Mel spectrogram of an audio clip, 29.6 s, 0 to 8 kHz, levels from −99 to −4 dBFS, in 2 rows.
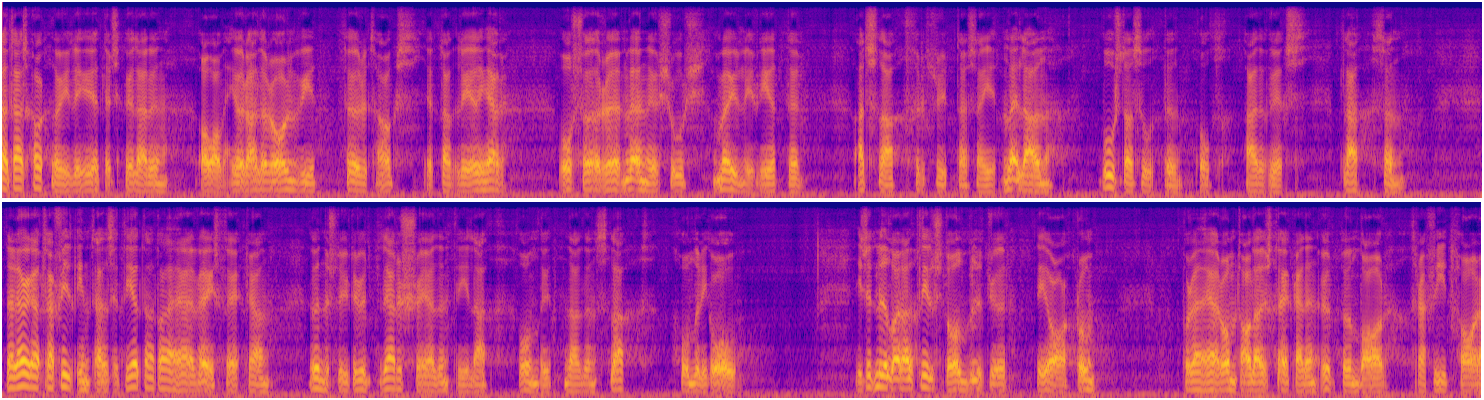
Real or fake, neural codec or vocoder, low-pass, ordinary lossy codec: fake; autoencoder, 22.05 kHz, a latent of 192 numbers a frame, VITS, trained on many speakers; 7.2 kHz; none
